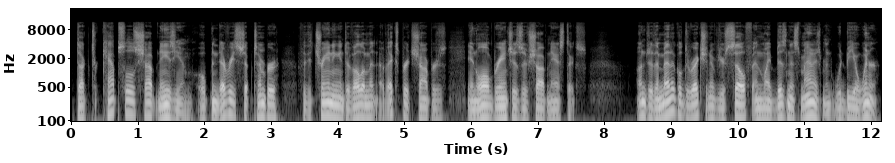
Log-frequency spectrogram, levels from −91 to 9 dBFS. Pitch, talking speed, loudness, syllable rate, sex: 95 Hz, 165 wpm, -19 LUFS, 6.1 syllables/s, male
